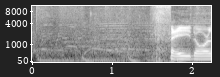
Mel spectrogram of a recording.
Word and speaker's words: Fedor: really that's close but it has something to do with the Russian dialect and the way that the anoun is the name is pronounced because I asked him how does what does your mother call you right that's what he said it's something like f and uh he just says fetter's fine Fedor the Claymore gor a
